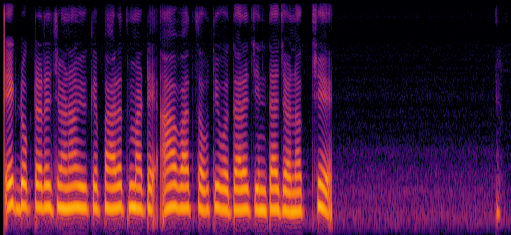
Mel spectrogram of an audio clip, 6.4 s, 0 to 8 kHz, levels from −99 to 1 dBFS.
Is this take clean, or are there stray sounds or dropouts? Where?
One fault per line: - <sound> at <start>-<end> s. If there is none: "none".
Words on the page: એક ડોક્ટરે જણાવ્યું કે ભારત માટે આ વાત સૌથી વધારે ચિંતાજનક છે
none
